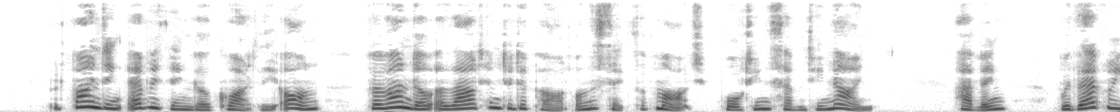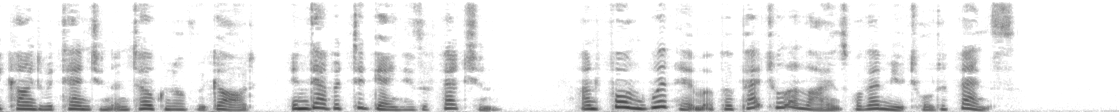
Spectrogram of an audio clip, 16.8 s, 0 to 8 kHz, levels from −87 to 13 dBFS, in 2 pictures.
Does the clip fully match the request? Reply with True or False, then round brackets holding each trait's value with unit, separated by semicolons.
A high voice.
True (250 Hz)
